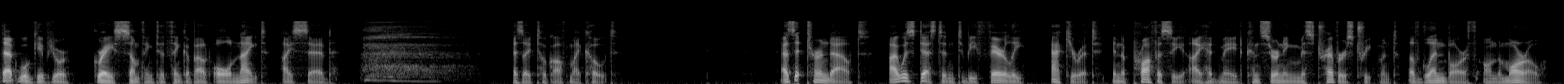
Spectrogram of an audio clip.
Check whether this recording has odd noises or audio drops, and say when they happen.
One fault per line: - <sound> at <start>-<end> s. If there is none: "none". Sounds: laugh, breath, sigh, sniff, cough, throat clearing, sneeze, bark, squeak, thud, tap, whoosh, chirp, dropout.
- sigh at 3.6-4.8 s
